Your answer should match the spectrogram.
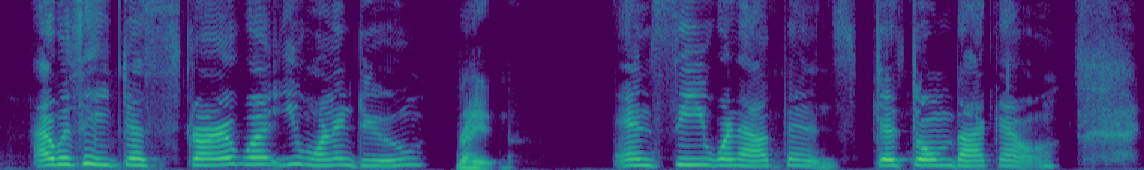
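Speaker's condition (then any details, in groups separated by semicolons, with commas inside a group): Cerebral palsy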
